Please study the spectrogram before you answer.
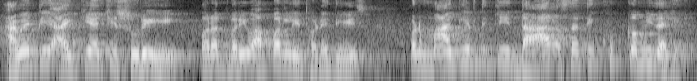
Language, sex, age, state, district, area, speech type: Goan Konkani, male, 60+, Goa, Bardez, urban, spontaneous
